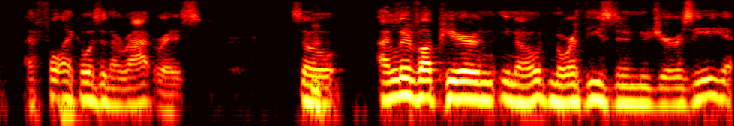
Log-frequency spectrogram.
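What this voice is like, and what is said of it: New York accent. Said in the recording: “I don't talk funny. You listen funny. ... I had that New York accent.”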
